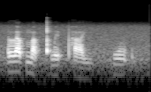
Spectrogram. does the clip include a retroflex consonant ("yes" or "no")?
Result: no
